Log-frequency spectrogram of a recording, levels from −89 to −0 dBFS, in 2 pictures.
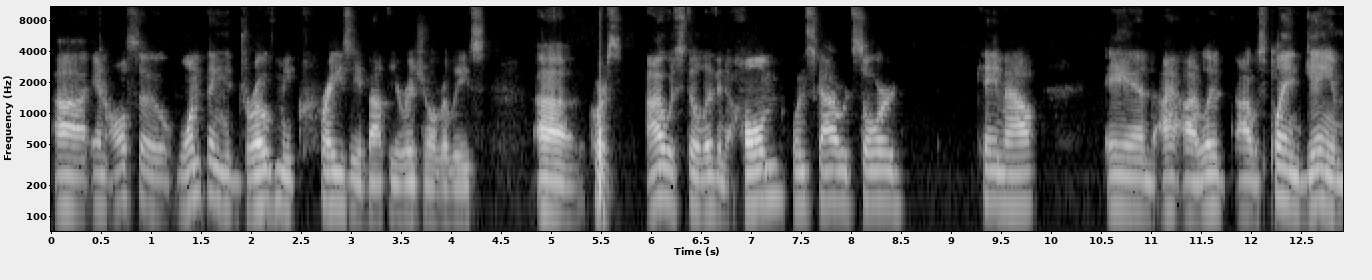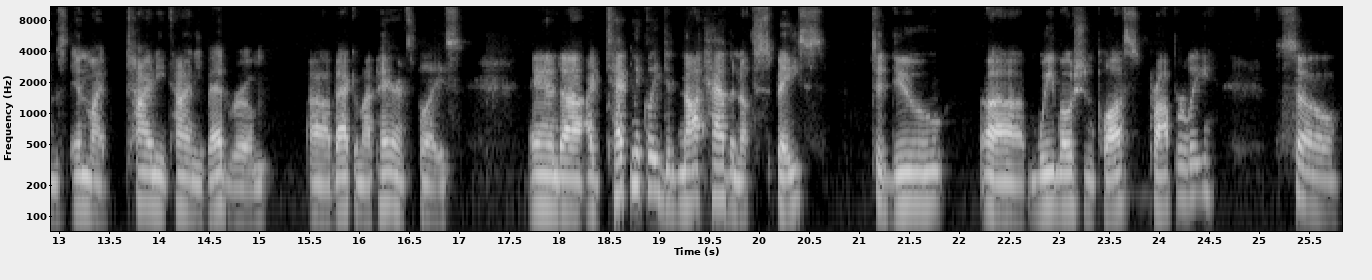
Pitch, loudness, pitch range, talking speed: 130 Hz, -25 LUFS, 115-140 Hz, 145 wpm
